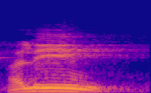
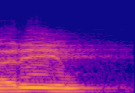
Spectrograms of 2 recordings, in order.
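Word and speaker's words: ह्लीं: वो बोले ओम हलीम बस ये हलीम शब्द बहुत ध्यान से उच्चारण करने देना है। HALEEM, हलीम। कोई बोले हरीम, कोई बोले हीम, तो कुछ फायदा नहीं होगा। हलीम, हलीम, ह आधा है।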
